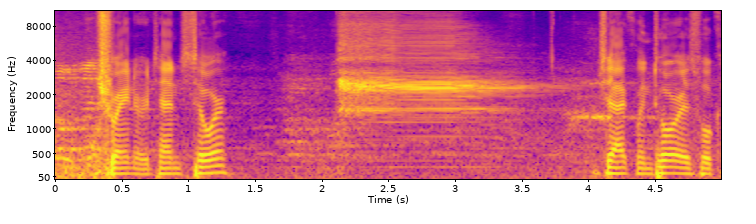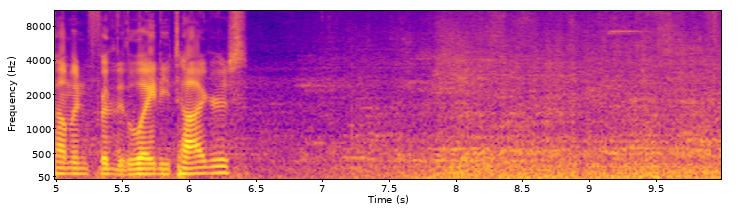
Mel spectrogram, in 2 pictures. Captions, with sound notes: Trainer attends to her. (buzzer blares) Jaclyn Torres will come in for the Lady Tigers.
